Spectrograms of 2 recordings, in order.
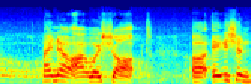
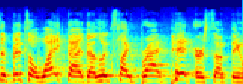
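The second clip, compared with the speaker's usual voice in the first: ordinary delivery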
